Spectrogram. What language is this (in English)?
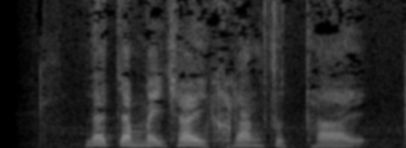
Thai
